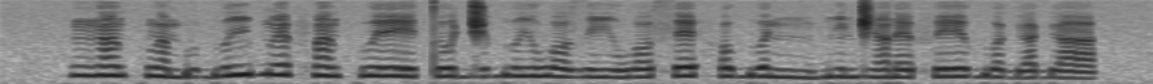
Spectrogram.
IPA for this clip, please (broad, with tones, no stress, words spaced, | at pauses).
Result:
ŋã˦ kʷã˨bə˨ ɡʷiː˦bɛ̃˦ fã˦˨kʷeː˦˨to˦˨ d͡ʒə˦ɡʷiː˧wɔ˨ ziː˨wɔ˦ sɛ˦ hɔ˦ɡʷɛ˦˨ ŋĩ˨ɡ͡bĩ˦d͡ʒã˧ ɾɛ˧feː˦ɡʷa˨ɡa˦ ɡa˨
